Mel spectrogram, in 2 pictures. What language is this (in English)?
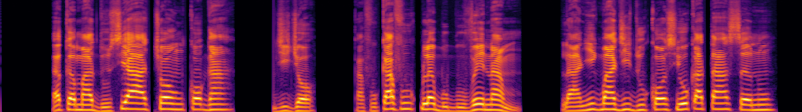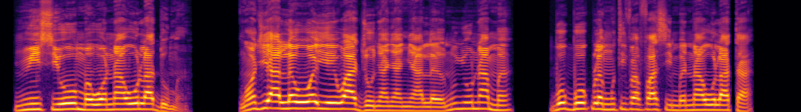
Ewe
